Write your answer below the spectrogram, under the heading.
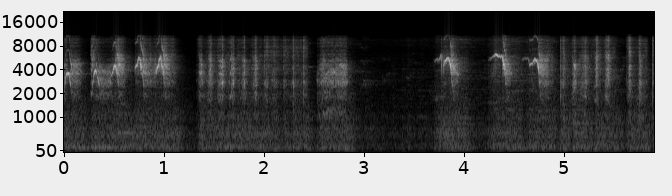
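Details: Sogon, or crested jay, playback for a silent bird so it becomes talkative again; rasping, rapid chatter mixed with brief bright whistled notes, broken by a clear pause midway.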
